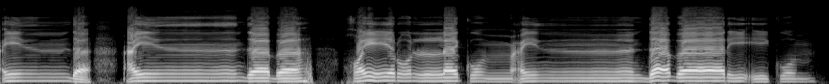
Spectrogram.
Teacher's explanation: Anda bacaan ikhfa pada lafal nun sukunnya. Nun sukun ketemu dengan huruf dal itu harus disamarkan kepada makhraj daripada huruf dal. Dal hurufnya, makhrajnya adalah ujung lidah kita bertemu dengan pangkal antara gigi seri atas dan gusi atas, sehingga dia di belakang keduanya.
